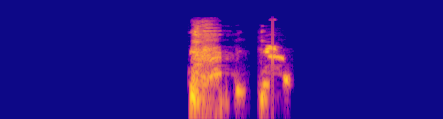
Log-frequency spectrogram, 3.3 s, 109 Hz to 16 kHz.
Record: {
  "cough_length": "3.3 s",
  "cough_amplitude": 17873,
  "cough_signal_mean_std_ratio": 0.28,
  "survey_phase": "beta (2021-08-13 to 2022-03-07)",
  "age": "18-44",
  "gender": "Female",
  "wearing_mask": "No",
  "symptom_cough_any": true,
  "symptom_runny_or_blocked_nose": true,
  "symptom_sore_throat": true,
  "smoker_status": "Ex-smoker",
  "respiratory_condition_asthma": true,
  "respiratory_condition_other": false,
  "recruitment_source": "REACT",
  "submission_delay": "6 days",
  "covid_test_result": "Negative",
  "covid_test_method": "RT-qPCR",
  "influenza_a_test_result": "Negative",
  "influenza_b_test_result": "Negative"
}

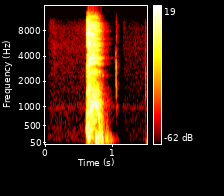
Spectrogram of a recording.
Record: {
  "cough_length": "1.5 s",
  "cough_amplitude": 21781,
  "cough_signal_mean_std_ratio": 0.32,
  "survey_phase": "beta (2021-08-13 to 2022-03-07)",
  "age": "45-64",
  "gender": "Male",
  "wearing_mask": "No",
  "symptom_cough_any": true,
  "symptom_new_continuous_cough": true,
  "symptom_runny_or_blocked_nose": true,
  "symptom_shortness_of_breath": true,
  "symptom_fever_high_temperature": true,
  "symptom_headache": true,
  "symptom_change_to_sense_of_smell_or_taste": true,
  "smoker_status": "Never smoked",
  "respiratory_condition_asthma": false,
  "respiratory_condition_other": false,
  "recruitment_source": "Test and Trace",
  "submission_delay": "2 days",
  "covid_test_result": "Positive",
  "covid_test_method": "RT-qPCR"
}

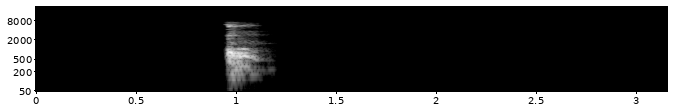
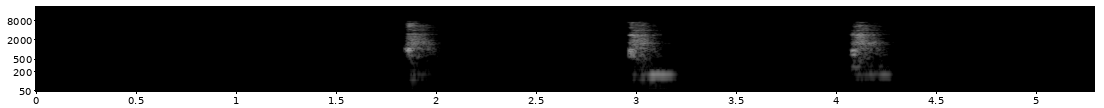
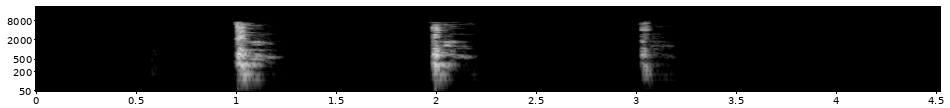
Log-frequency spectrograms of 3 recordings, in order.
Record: {
  "cough_length": "3.2 s",
  "cough_amplitude": 28529,
  "cough_signal_mean_std_ratio": 0.15,
  "exhalation_length": "5.3 s",
  "exhalation_amplitude": 4580,
  "exhalation_signal_mean_std_ratio": 0.21,
  "three_cough_length": "4.5 s",
  "three_cough_amplitude": 29398,
  "three_cough_signal_mean_std_ratio": 0.15,
  "survey_phase": "alpha (2021-03-01 to 2021-08-12)",
  "age": "45-64",
  "gender": "Female",
  "wearing_mask": "Yes",
  "symptom_none": true,
  "smoker_status": "Never smoked",
  "respiratory_condition_asthma": false,
  "respiratory_condition_other": false,
  "recruitment_source": "Test and Trace",
  "submission_delay": "2 days",
  "covid_test_result": "Positive",
  "covid_test_method": "RT-qPCR",
  "covid_ct_value": 15.6,
  "covid_ct_gene": "ORF1ab gene",
  "covid_ct_mean": 15.8,
  "covid_viral_load": "6700000 copies/ml",
  "covid_viral_load_category": "High viral load (>1M copies/ml)"
}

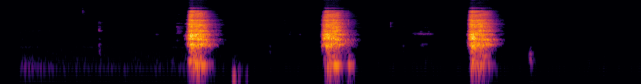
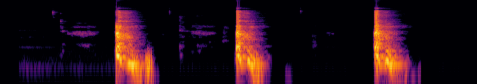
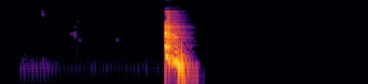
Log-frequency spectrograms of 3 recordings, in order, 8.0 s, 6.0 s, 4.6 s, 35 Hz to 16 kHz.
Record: {
  "exhalation_length": "8.0 s",
  "exhalation_amplitude": 32767,
  "exhalation_signal_mean_std_ratio": 0.24,
  "three_cough_length": "6.0 s",
  "three_cough_amplitude": 32768,
  "three_cough_signal_mean_std_ratio": 0.26,
  "cough_length": "4.6 s",
  "cough_amplitude": 32767,
  "cough_signal_mean_std_ratio": 0.16,
  "survey_phase": "beta (2021-08-13 to 2022-03-07)",
  "age": "45-64",
  "gender": "Male",
  "wearing_mask": "No",
  "symptom_runny_or_blocked_nose": true,
  "smoker_status": "Never smoked",
  "respiratory_condition_asthma": false,
  "respiratory_condition_other": false,
  "recruitment_source": "Test and Trace",
  "submission_delay": "1 day",
  "covid_test_result": "Negative",
  "covid_test_method": "ePCR"
}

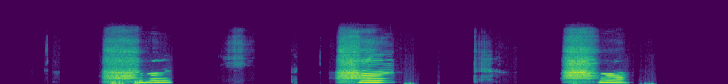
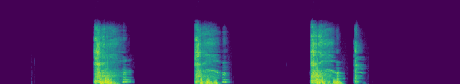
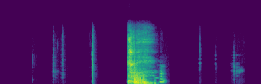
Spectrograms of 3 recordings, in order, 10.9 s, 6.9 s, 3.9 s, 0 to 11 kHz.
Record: {
  "exhalation_length": "10.9 s",
  "exhalation_amplitude": 23561,
  "exhalation_signal_mean_std_ratio": 0.4,
  "three_cough_length": "6.9 s",
  "three_cough_amplitude": 29176,
  "three_cough_signal_mean_std_ratio": 0.32,
  "cough_length": "3.9 s",
  "cough_amplitude": 29153,
  "cough_signal_mean_std_ratio": 0.25,
  "survey_phase": "alpha (2021-03-01 to 2021-08-12)",
  "age": "45-64",
  "gender": "Female",
  "wearing_mask": "No",
  "symptom_none": true,
  "smoker_status": "Ex-smoker",
  "respiratory_condition_asthma": false,
  "respiratory_condition_other": false,
  "recruitment_source": "REACT",
  "submission_delay": "2 days",
  "covid_test_result": "Negative",
  "covid_test_method": "RT-qPCR"
}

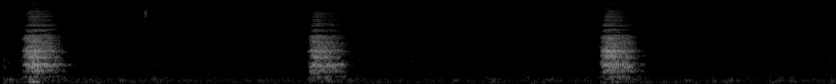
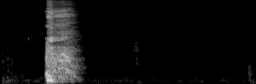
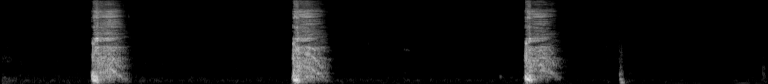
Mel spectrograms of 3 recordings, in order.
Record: {
  "exhalation_length": "8.4 s",
  "exhalation_amplitude": 3798,
  "exhalation_signal_mean_std_ratio": 0.33,
  "cough_length": "2.6 s",
  "cough_amplitude": 32767,
  "cough_signal_mean_std_ratio": 0.25,
  "three_cough_length": "7.7 s",
  "three_cough_amplitude": 32768,
  "three_cough_signal_mean_std_ratio": 0.24,
  "survey_phase": "beta (2021-08-13 to 2022-03-07)",
  "age": "45-64",
  "gender": "Male",
  "wearing_mask": "No",
  "symptom_none": true,
  "smoker_status": "Never smoked",
  "respiratory_condition_asthma": false,
  "respiratory_condition_other": false,
  "recruitment_source": "REACT",
  "submission_delay": "1 day",
  "covid_test_result": "Negative",
  "covid_test_method": "RT-qPCR"
}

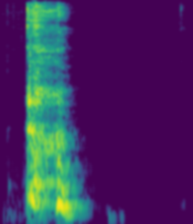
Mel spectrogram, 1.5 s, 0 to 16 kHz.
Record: {
  "cough_length": "1.5 s",
  "cough_amplitude": 32768,
  "cough_signal_mean_std_ratio": 0.4,
  "survey_phase": "beta (2021-08-13 to 2022-03-07)",
  "age": "45-64",
  "gender": "Female",
  "wearing_mask": "No",
  "symptom_none": true,
  "symptom_onset": "4 days",
  "smoker_status": "Never smoked",
  "respiratory_condition_asthma": false,
  "respiratory_condition_other": false,
  "recruitment_source": "REACT",
  "submission_delay": "2 days",
  "covid_test_result": "Negative",
  "covid_test_method": "RT-qPCR"
}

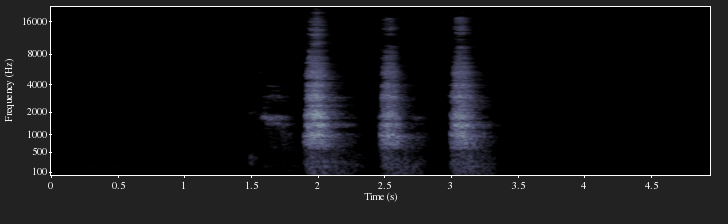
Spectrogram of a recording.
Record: {
  "exhalation_length": "4.9 s",
  "exhalation_amplitude": 6770,
  "exhalation_signal_mean_std_ratio": 0.26,
  "survey_phase": "alpha (2021-03-01 to 2021-08-12)",
  "age": "18-44",
  "gender": "Female",
  "wearing_mask": "No",
  "symptom_headache": true,
  "symptom_onset": "12 days",
  "smoker_status": "Ex-smoker",
  "respiratory_condition_asthma": false,
  "respiratory_condition_other": false,
  "recruitment_source": "REACT",
  "submission_delay": "1 day",
  "covid_test_result": "Negative",
  "covid_test_method": "RT-qPCR"
}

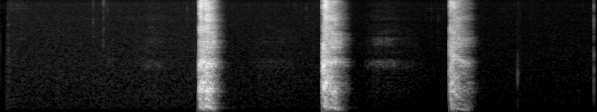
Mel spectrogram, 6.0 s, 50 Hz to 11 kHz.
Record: {
  "three_cough_length": "6.0 s",
  "three_cough_amplitude": 32144,
  "three_cough_signal_mean_std_ratio": 0.19,
  "survey_phase": "beta (2021-08-13 to 2022-03-07)",
  "age": "45-64",
  "gender": "Male",
  "wearing_mask": "No",
  "symptom_none": true,
  "smoker_status": "Ex-smoker",
  "respiratory_condition_asthma": false,
  "respiratory_condition_other": false,
  "recruitment_source": "REACT",
  "submission_delay": "3 days",
  "covid_test_result": "Negative",
  "covid_test_method": "RT-qPCR",
  "influenza_a_test_result": "Negative",
  "influenza_b_test_result": "Negative"
}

